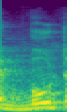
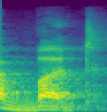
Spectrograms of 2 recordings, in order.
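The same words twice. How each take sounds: First: बूट with a long 'oo'; wrong vowel demo. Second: बट with a short 'uh'; taught 'a' sound. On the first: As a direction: say बूट like English 'boot'. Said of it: "बूट नहीं पढ़ाएगा". (बूट में लंबा 'ऊ' बोलें) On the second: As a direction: say बट as 'buht'. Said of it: "अ sound आएगा". (बट में छोटा 'अ' बोलें) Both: Shown as a demonstration.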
